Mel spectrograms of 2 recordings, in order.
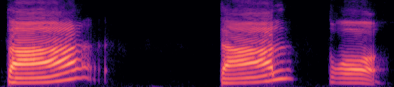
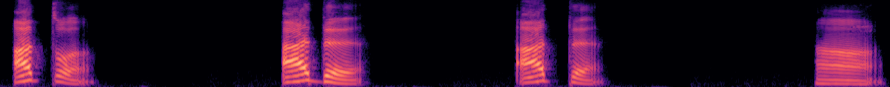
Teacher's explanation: জীবের আগা এবং সামনের উপরে দুই দাঁতের গোড়া সামনের উপরে মানে সামনে যে দুটো দাঁত আছে সেই দাঁতের গোড়া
